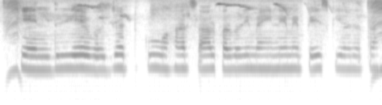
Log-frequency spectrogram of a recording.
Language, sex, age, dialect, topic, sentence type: Hindi, female, 18-24, Awadhi Bundeli, banking, statement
